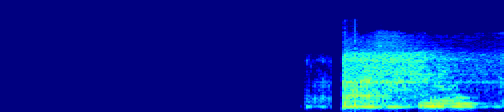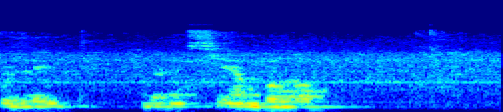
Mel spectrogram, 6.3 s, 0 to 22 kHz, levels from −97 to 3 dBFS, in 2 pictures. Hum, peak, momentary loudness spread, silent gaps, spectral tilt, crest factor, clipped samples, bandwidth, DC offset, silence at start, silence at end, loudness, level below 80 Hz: none; -22 dBFS; 18 LU; 2.08-2.13 s; -6 dB/octave; 20 dB; under 0.1%; 7.8 kHz; under 0.1%; 1.9 s; 0 s; -39 LUFS; -80 dBFS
